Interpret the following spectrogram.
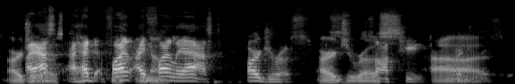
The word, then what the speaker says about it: Argyros: Argyros.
